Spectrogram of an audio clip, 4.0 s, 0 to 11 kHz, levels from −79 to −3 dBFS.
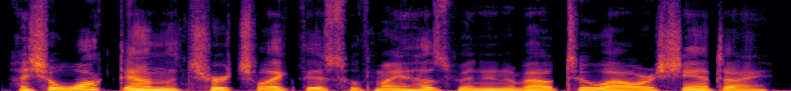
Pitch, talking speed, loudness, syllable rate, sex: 175 Hz, 260 wpm, -17 LUFS, 5.1 syllables/s, male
